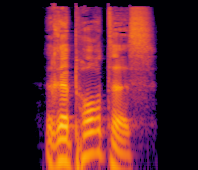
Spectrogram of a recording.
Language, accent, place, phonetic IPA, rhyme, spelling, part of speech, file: German, Germany, Berlin, [ʁeˈpɔʁtəs], -ɔʁtəs, Reportes, noun, De-Reportes.ogg
- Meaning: genitive singular of Report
